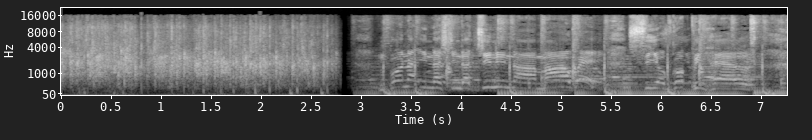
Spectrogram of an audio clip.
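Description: A crowd applauds loudly with dense, steady clapping for about three seconds, then it cuts off abruptly and upbeat music with a strong bass line takes over.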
